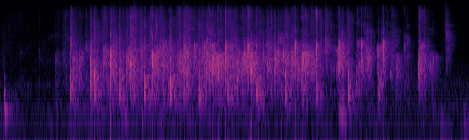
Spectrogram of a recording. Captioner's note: applause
